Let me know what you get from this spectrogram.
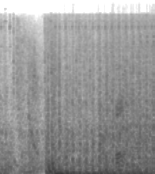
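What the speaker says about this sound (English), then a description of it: "They put a freaking sentry gun in the thing" Automated sentry turret in a Call of Duty match firing a steady burst of gunfire, loud and close, starting abruptly and continuing without pause, with voices talking over it.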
